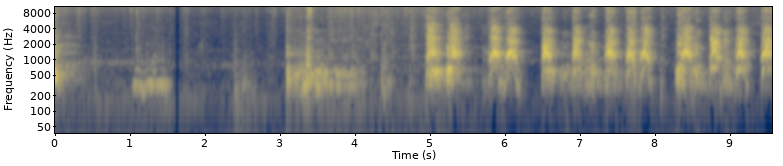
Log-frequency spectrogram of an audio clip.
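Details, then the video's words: Yorkshire Terrier named Poki: after a few seconds of soft sounds and a brief whine, high sharp barks burst out in a rapid, uneven string, about eleven yaps packed into the last five seconds. "Cute dog Yorkshire Terrier Poki barking. Why?"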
